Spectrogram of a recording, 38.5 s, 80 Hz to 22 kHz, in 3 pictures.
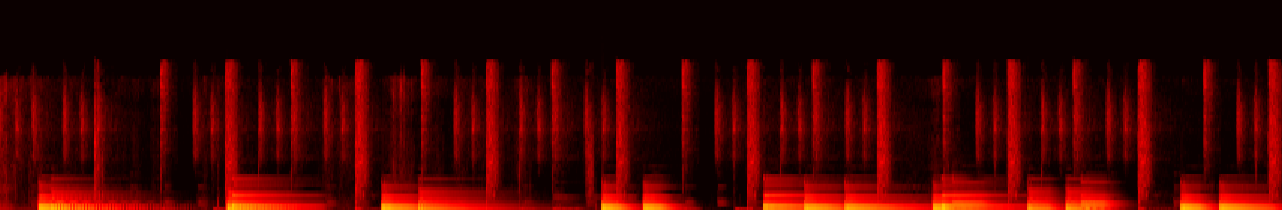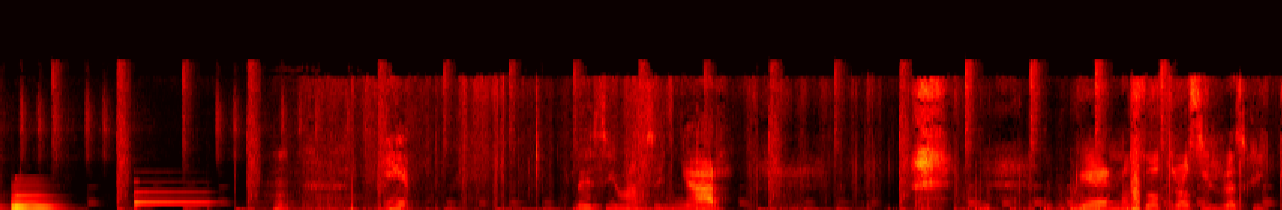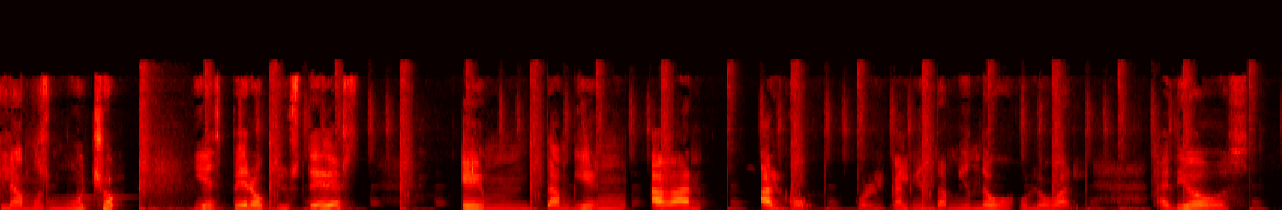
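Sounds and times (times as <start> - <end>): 
electronic keyboard playing a simple melody over a low accompaniment pattern: 0.0 - 15.8
speech: 24.8 - 26.9, 27.6 - 29.2, 30.3 - 32.7, 33.3 - 36.5, 37.2 - 38.2.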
